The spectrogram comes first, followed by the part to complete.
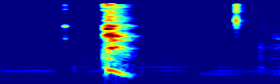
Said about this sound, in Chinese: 我压着嗓子咳嗽了声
